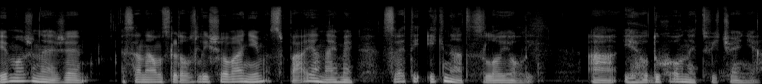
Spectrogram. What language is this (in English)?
Slovak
